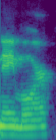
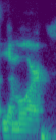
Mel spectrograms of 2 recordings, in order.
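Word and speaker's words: Namor: too right yeah yeah I always went with no more and then they started saying Neymar in some of the marketing and stuff and then he pronounced it himself as nemour so I guess I'm gonna stick with that uh you know I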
